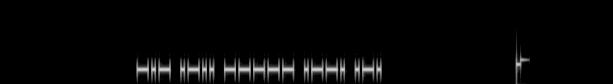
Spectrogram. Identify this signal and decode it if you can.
Morse code, heard as a keyed tone, about 33 wpm, 700 Hz. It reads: KL0PR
